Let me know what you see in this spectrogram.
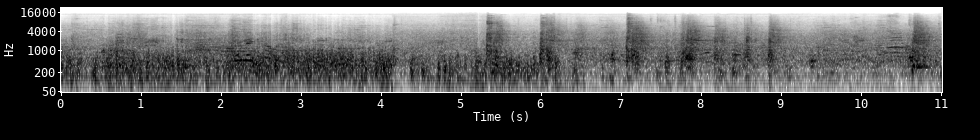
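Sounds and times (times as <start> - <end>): train coach rumbling: 0.0 - 11.0
wheel clacks over track joints: 5.0 - 9.7, 10.5 - 11.0.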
